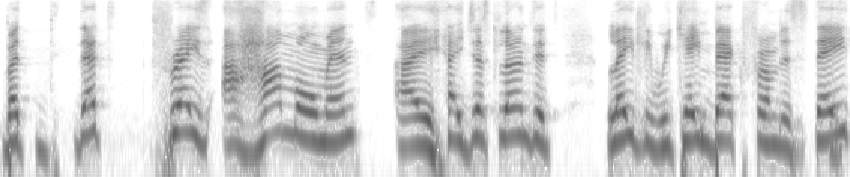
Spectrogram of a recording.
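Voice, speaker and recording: With an Israeli accent, a woman speaks at a moderate pace in a fairly high pitch with ordinary pitch variation. The sound is dry and close with no echo, against a quiet background. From Israel, Herzliya near Tel Aviv. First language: Hebrew. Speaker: speaker. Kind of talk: casual chat. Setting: video call.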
